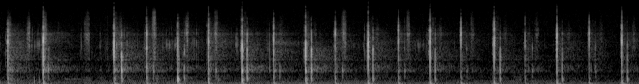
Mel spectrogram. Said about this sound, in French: L'homme sort. Et descend les escaliers.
